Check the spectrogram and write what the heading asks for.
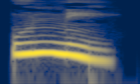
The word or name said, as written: ಊನ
